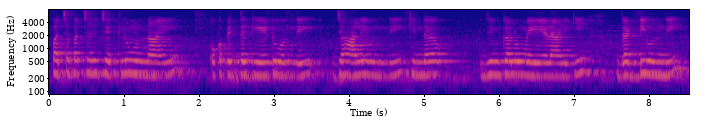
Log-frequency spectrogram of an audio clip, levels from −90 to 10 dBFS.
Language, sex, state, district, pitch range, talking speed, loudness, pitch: Telugu, female, Andhra Pradesh, Guntur, 245-260 Hz, 110 wpm, -41 LUFS, 255 Hz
